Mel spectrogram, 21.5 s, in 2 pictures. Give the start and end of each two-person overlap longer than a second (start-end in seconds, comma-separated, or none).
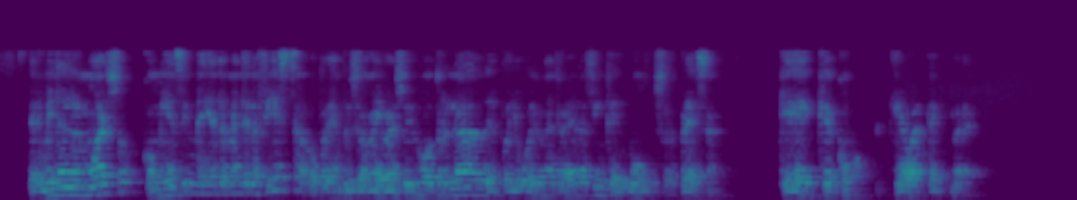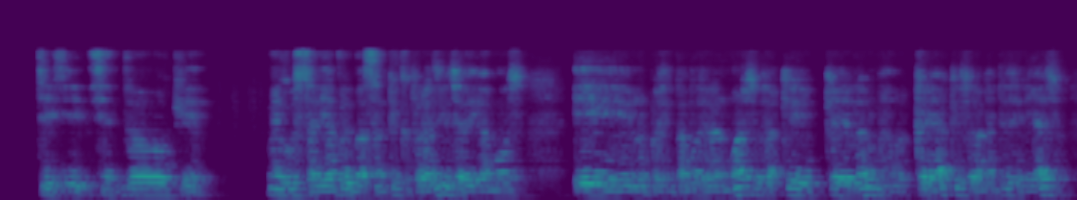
none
